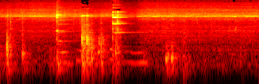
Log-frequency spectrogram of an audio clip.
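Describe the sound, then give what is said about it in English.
Bowls being handled, knocking together in a few bright, sharp clinks, followed by quieter handling sounds. “I got the bowls over here.”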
